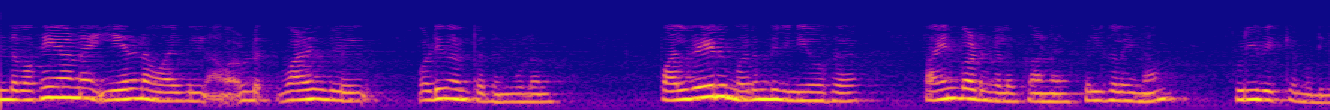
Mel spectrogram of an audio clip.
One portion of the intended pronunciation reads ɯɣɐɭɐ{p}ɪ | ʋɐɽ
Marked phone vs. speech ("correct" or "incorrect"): incorrect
